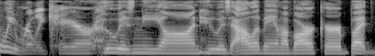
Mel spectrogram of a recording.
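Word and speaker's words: N3on: There's a streamer, very famous streamer named Neon, and it's spelled instead of with a e and e, it's spelled with a number three. Neon.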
